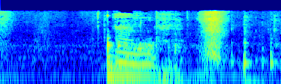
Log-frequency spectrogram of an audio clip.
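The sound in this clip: Sniffing from a runny nose: a breathy, snuffling inhale near the end, with voiced sounds and a few short noises around it.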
